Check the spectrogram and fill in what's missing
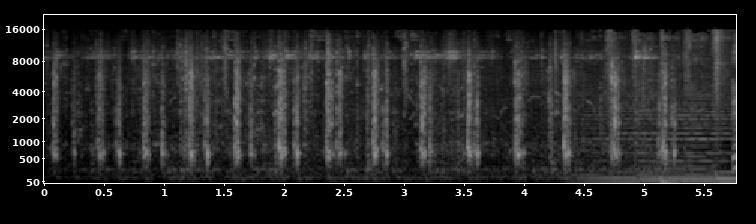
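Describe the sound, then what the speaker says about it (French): Percheron draft horses pulling a carriage through a village, hooves clip-clopping in a steady trotting rhythm, close and crisp, with a low rumble of wheels or an engine rising toward the end. "Mathias organise également des promenades en calèche dans le village."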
